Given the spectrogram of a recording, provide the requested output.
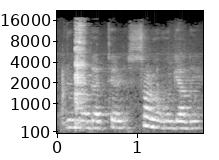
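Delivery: ordinary delivery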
